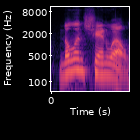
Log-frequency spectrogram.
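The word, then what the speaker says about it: Nolan Schanuel: William contras uh the third one Nolan shanwell Nolan shanwell that's how you pronounce it of the Los Angeles Angels this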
